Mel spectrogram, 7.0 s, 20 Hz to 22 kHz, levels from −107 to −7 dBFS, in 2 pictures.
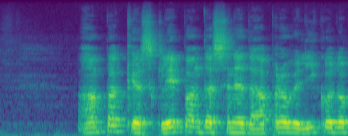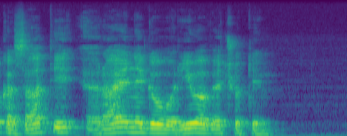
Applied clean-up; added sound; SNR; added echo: none; none; none; reverberation time 0.3 s.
